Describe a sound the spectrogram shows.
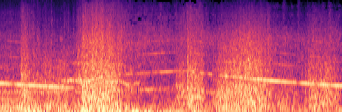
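A car crashes with loud metallic bangs.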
